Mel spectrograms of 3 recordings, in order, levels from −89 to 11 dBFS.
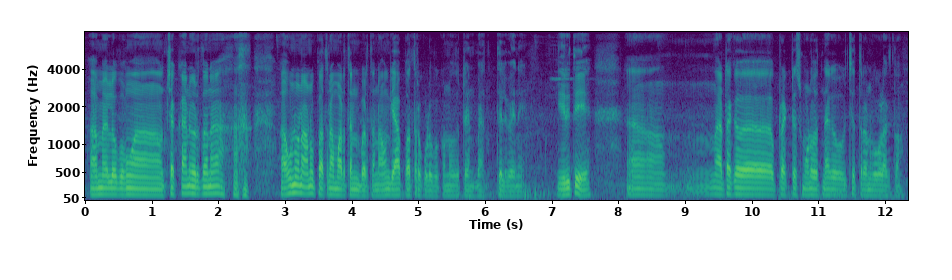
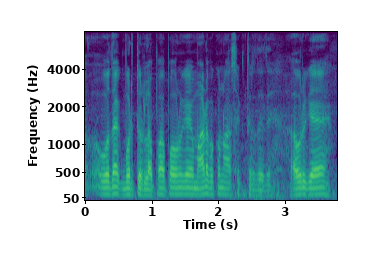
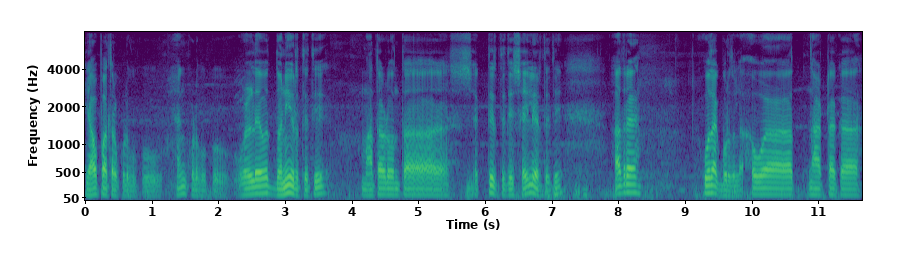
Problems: none marked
